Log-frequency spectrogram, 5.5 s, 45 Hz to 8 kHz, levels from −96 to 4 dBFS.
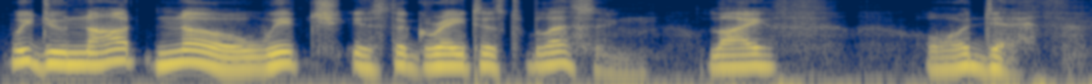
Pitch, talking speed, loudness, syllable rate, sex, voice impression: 135 Hz, 130 wpm, -17 LUFS, 3.0 syllables/s, male, masculine, very adult-like, powerful, slightly unique, slightly intense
